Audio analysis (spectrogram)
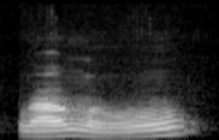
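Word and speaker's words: ง งู: Alors "ngo ngu", c'est un "ngu", hein, c'est le son "ngu" comme par exemple dans le mot gagner, gagner le gn hein, c'est le même son, c'est ce son gn.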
